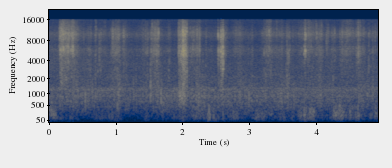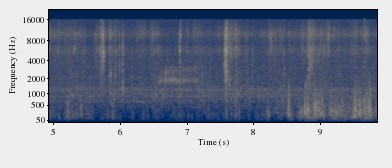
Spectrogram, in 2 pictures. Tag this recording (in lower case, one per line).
sheep
animal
